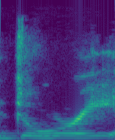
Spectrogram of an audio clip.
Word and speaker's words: Doree: r e um and it is pronounced dory like yes like finding finding Nemo finding Dory.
